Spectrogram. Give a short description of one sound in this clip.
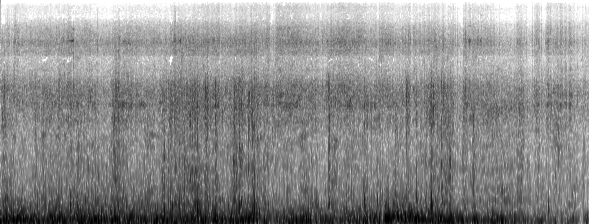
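Bike tyres rumble and crunch over a rough dirt trail.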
